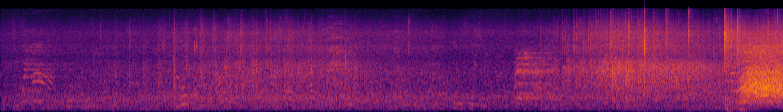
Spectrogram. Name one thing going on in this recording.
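Bamboo swords clack together.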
